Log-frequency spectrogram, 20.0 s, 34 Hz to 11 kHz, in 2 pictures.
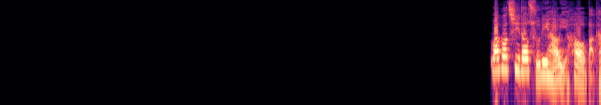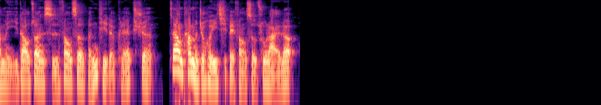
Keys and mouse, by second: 2.7 shift+middle click, 3.1 Tab, 3.6-3.9 shift+middle drag, 4.0 click, 5.6-6.3 shift+middle drag, 6.7 click, 8.0 shift+drag, 15.8 click, 16.6 shift+middle click, 16.6 typing, 17.7 click.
